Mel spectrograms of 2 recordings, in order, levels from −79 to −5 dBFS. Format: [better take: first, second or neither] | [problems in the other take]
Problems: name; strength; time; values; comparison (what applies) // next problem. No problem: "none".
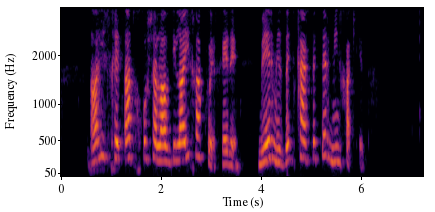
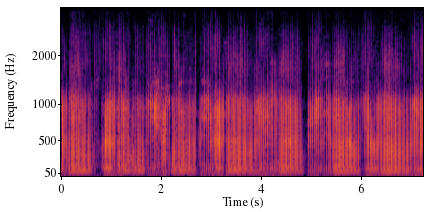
first | noise reduction (neural separator model SepFormer WHAMR!)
